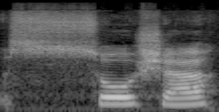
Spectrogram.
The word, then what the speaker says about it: Saoirse: I really am enjoying Saoirse, because that's how you say it.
